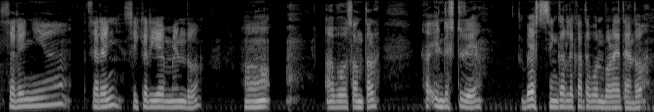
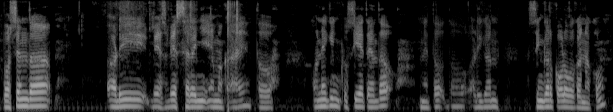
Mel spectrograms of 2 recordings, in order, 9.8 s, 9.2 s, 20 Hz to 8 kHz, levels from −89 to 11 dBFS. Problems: none marked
